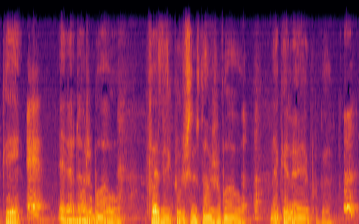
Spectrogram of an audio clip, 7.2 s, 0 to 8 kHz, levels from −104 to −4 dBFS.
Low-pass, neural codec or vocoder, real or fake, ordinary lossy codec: 7.2 kHz; vocoder, 24 kHz, 100 mel bands, Vocos; fake; Opus, 64 kbps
